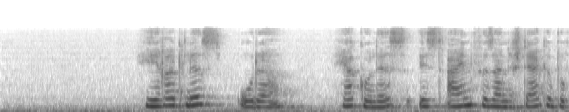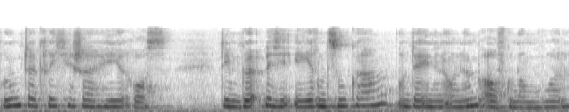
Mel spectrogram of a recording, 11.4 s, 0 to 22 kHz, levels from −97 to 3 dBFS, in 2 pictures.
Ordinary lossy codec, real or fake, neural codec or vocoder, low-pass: none; fake; codec, 16 kHz, 16 kbps, FunCodec, trained on LibriTTS, 50 frames a second; none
